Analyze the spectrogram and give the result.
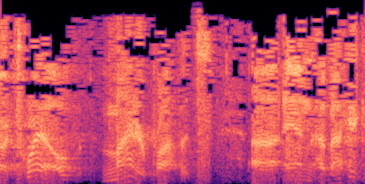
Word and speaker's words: Habakkuk: His name is Habakkuk. It's spelled H-A-B-A-K-K-U-K.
